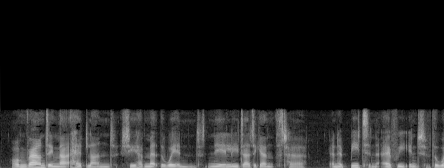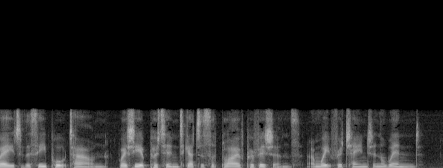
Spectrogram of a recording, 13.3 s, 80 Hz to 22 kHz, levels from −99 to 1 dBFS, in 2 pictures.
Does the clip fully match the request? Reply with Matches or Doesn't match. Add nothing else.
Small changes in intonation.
Matches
